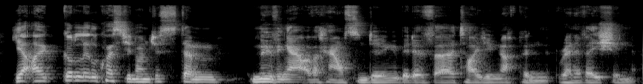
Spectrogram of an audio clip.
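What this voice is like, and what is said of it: British accent. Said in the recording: “from the UK originally. You can probably tell by the accent.”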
